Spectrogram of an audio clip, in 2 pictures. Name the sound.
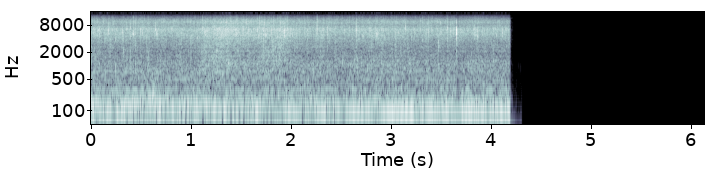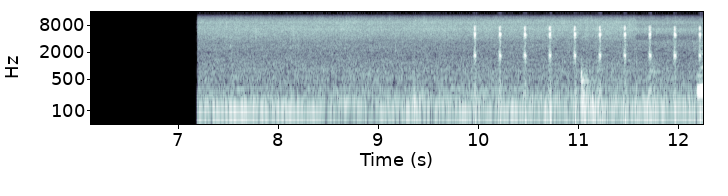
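frying onions with garlic ginger paste and green chilies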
